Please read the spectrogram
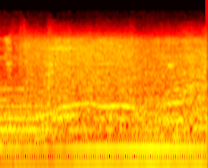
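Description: A large vehicle, a bus or truck, driving past on a city street: engine and tyre noise rising and then easing off, with music playing softly underneath.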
